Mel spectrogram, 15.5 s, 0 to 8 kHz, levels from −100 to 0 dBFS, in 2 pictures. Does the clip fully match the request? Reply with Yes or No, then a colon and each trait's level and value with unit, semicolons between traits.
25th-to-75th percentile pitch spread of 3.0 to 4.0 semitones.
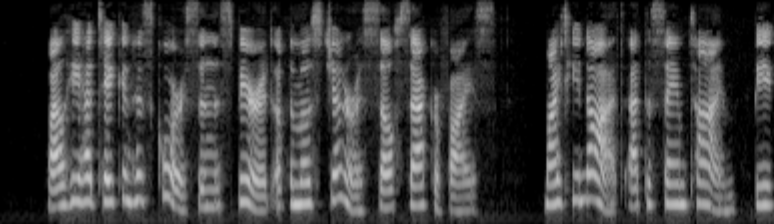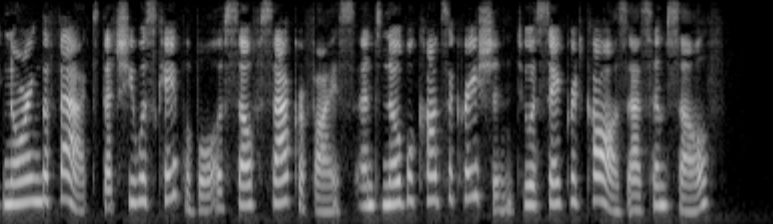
No: average, 5.1 semitones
